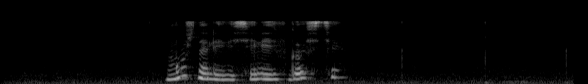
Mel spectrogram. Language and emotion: Russian, positive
